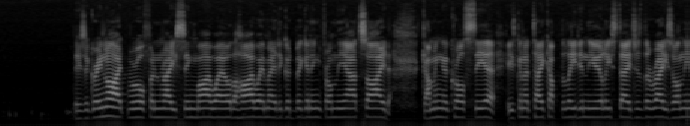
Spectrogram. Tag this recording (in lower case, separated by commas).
speech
